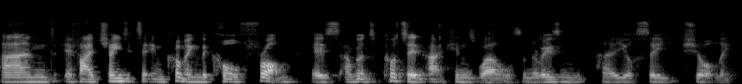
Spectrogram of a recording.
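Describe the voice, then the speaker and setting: A man presenting a software tutorial, explaining step by step in an informal, conversational way. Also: on the low side, fairly even intonation, moderate pace, hardly any pauses, highs cut off. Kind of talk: screencast walkthrough, conversational instruction. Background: voice-over on a screen recording.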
